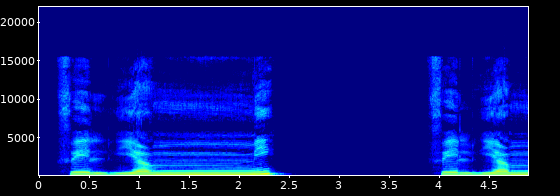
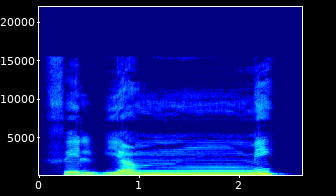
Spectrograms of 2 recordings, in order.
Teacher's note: میم مشدد ہے، اس پہ غنّہ ہو رہا ہے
